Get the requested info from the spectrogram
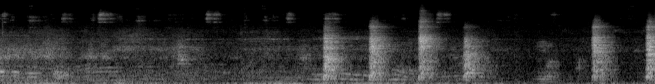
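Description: A dog barking in short sharp barks, four of them about half a second apart a few seconds in, with faint voices in the background.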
